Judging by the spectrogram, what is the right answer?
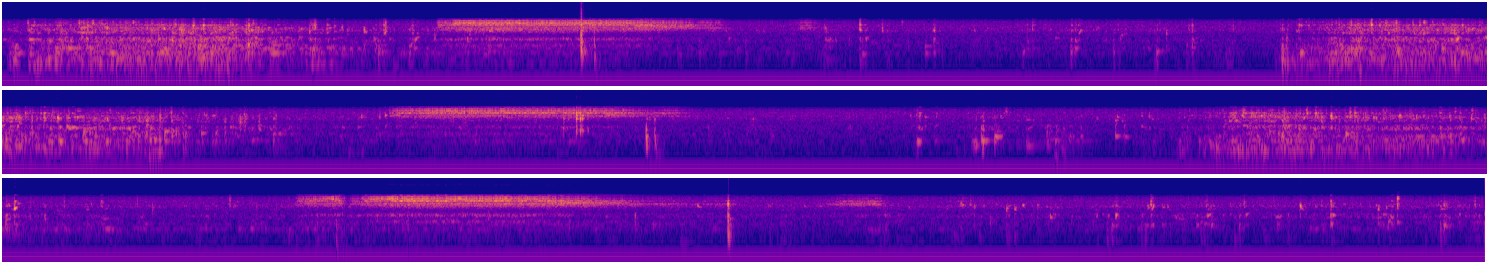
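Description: Scuba diver breathing through a regulator underwater: three slow breaths, each a burst of exhaled bubbles followed by a short, higher inhale hiss, roughly every seven seconds. A steady underwater hiss with a few small clicks runs underneath.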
